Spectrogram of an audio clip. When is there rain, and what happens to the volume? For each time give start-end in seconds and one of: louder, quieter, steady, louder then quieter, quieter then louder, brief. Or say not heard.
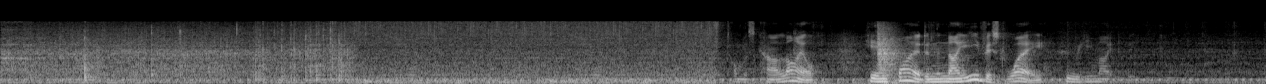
0.0-7.2 steady.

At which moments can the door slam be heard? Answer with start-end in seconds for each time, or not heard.
7.9-9.1.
